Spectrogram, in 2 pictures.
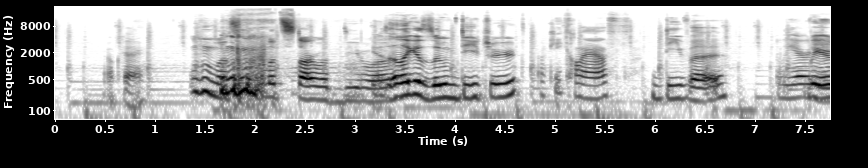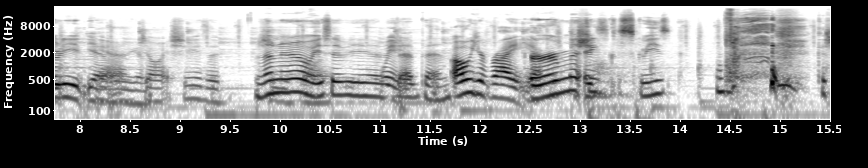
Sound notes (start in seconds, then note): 1.4 laughing; 4.3 weird accent; 14.4 laughing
